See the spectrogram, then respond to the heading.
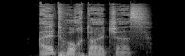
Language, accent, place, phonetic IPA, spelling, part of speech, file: German, Germany, Berlin, [ˈalthoːxˌdɔɪ̯tʃəs], althochdeutsches, adjective, De-althochdeutsches.ogg
- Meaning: strong/mixed nominative/accusative neuter singular of althochdeutsch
